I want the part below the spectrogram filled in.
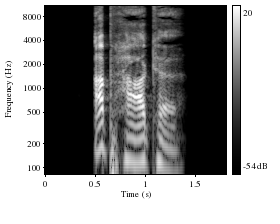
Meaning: inflection of abhaken: 1. first-person singular dependent present 2. first/third-person singular dependent subjunctive I
- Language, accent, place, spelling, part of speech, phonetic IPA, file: German, Germany, Berlin, abhake, verb, [ˈapˌhaːkə], De-abhake.ogg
